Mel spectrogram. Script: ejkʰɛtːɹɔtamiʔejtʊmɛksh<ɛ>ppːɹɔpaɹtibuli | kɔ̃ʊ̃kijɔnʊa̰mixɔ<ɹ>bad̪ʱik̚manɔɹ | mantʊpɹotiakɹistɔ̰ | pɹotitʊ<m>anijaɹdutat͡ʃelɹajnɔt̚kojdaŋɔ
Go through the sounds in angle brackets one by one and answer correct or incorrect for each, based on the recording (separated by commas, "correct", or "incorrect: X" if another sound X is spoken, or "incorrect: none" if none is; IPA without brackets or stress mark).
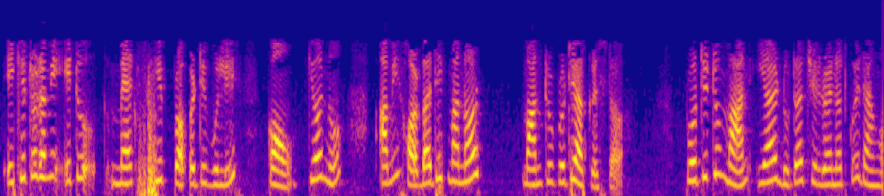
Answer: incorrect: i, correct, correct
